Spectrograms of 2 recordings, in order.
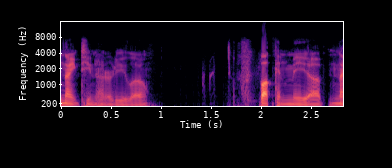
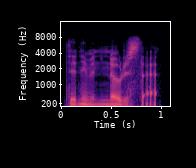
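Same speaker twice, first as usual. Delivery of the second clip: usual speaking voice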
